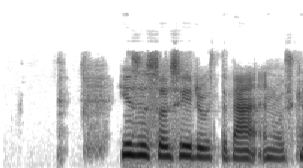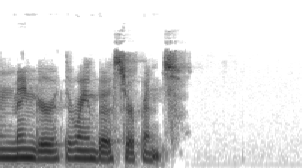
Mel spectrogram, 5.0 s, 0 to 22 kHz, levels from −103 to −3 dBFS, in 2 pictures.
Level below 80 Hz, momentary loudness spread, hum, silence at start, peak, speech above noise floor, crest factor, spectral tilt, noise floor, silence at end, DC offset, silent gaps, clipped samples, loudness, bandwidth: -64 dBFS; 10 LU; none; 0.7 s; -4 dBFS; 62 dB; 18 dB; -5.5 dB/octave; -82 dBFS; 1.05 s; under 0.1%; none; under 0.1%; -20 LUFS; 7.6 kHz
